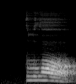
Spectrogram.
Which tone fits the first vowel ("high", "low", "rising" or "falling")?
falling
